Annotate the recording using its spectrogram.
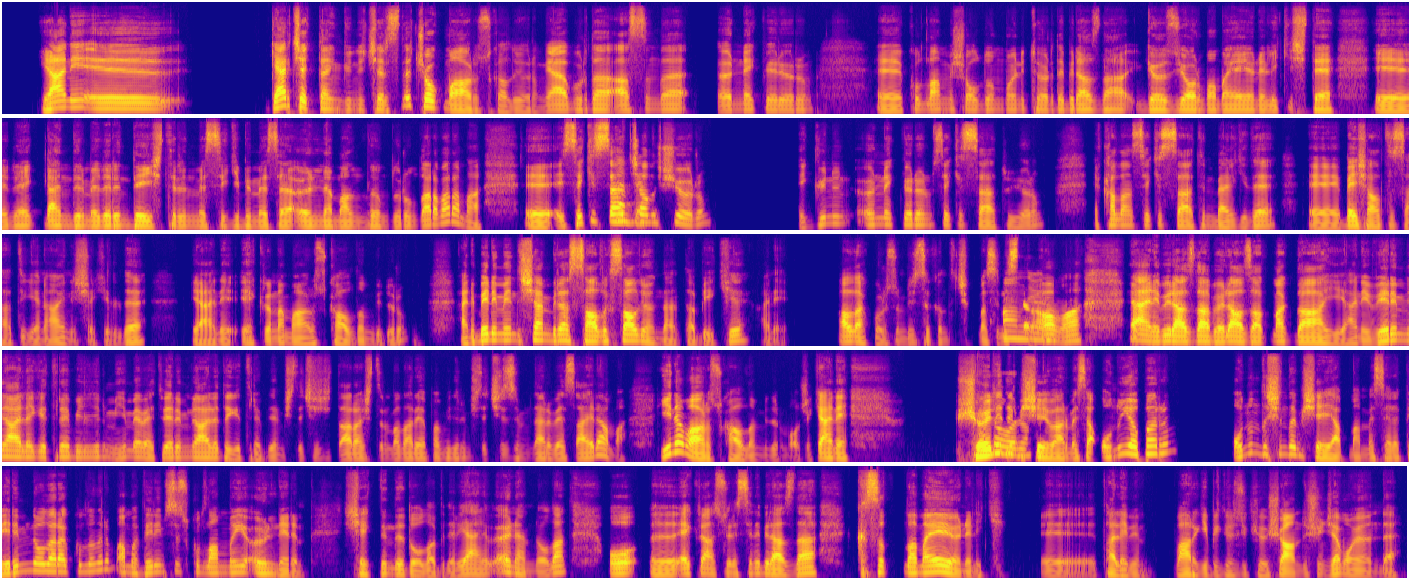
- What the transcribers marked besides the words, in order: other background noise; tapping
- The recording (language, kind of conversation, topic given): Turkish, advice, Ekranlarla çevriliyken boş zamanımı daha verimli nasıl değerlendirebilirim?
